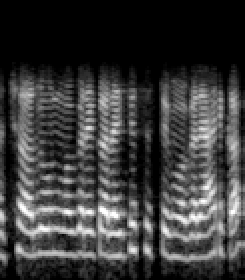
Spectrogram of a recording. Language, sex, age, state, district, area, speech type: Marathi, female, 18-30, Maharashtra, Thane, urban, conversation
